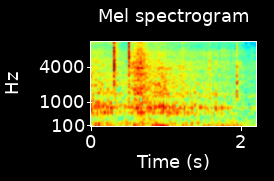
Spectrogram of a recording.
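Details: 2000 Chevrolet Tahoe Z71, 22 years old, after oil, coolant and brake fluid service: low, even V8 rumble with a brief lift in speed, no knocks, misses or rattles, no smoke, just steam; healthy.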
